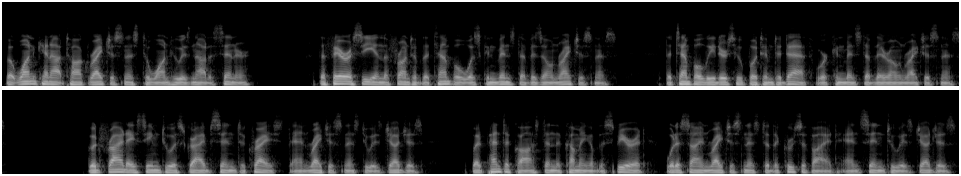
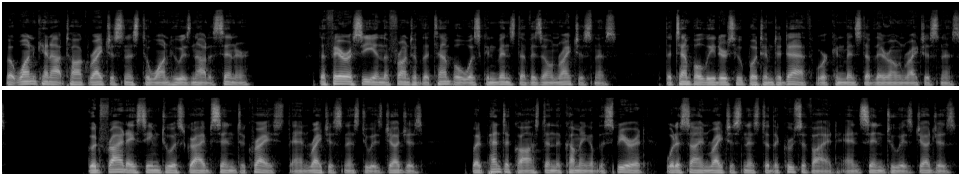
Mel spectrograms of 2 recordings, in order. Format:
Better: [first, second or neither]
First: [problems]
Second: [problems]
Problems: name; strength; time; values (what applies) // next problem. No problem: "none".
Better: second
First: muffled; very; fading above 3.5 kHz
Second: none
